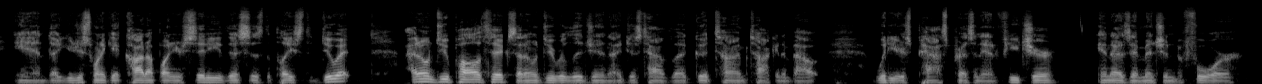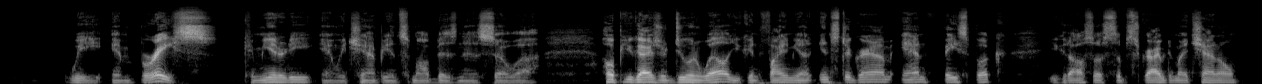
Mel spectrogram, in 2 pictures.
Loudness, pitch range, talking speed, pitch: -28 LUFS, 85-105 Hz, 180 wpm, 95 Hz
